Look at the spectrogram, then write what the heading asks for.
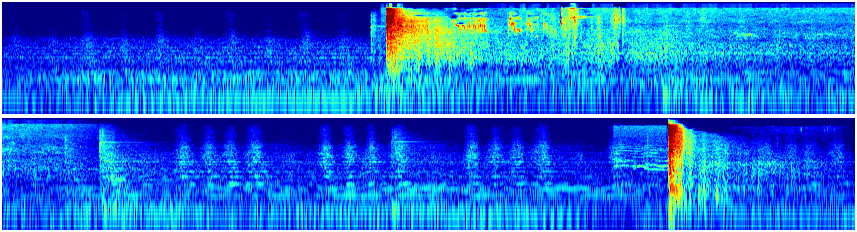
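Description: Two loud, sharp gunshots from hunters' rifles ring out several seconds apart during a night wild boar hunt in Spain, each followed by a short echo, over a steady low background hum.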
